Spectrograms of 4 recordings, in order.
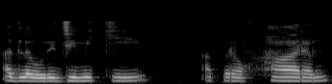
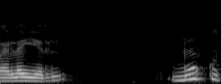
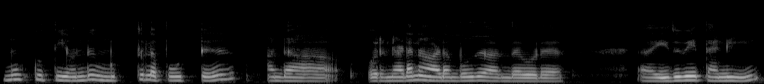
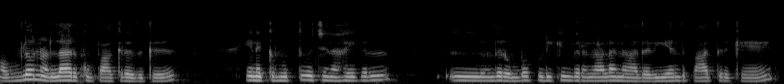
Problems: background sounds at intervals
